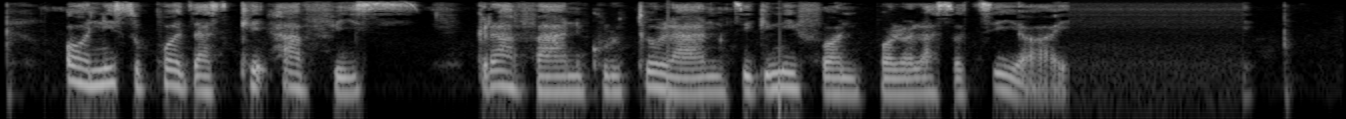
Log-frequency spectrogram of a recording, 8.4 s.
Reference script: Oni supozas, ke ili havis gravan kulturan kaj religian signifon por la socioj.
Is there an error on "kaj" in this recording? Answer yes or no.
yes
